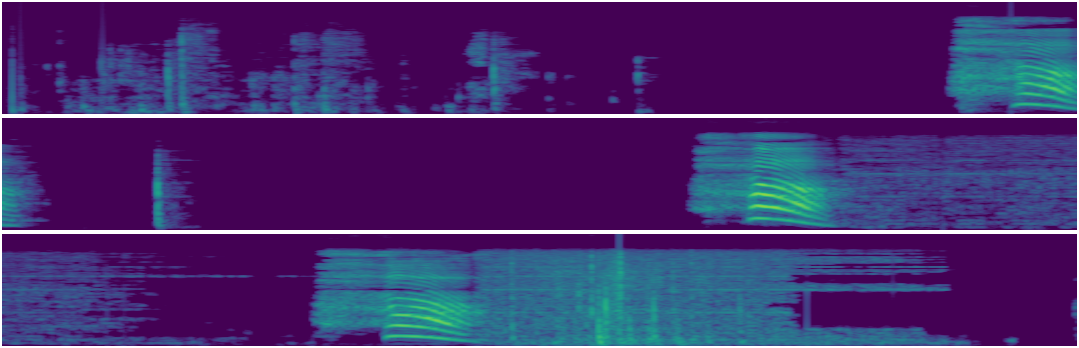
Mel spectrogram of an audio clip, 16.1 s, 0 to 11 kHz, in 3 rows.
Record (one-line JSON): {"exhalation_length": "16.1 s", "exhalation_amplitude": 7913, "exhalation_signal_mean_std_ratio": 0.25, "survey_phase": "beta (2021-08-13 to 2022-03-07)", "age": "45-64", "gender": "Female", "wearing_mask": "No", "symptom_none": true, "smoker_status": "Ex-smoker", "respiratory_condition_asthma": false, "respiratory_condition_other": false, "recruitment_source": "REACT", "submission_delay": "1 day", "covid_test_result": "Negative", "covid_test_method": "RT-qPCR", "influenza_a_test_result": "Unknown/Void", "influenza_b_test_result": "Unknown/Void"}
